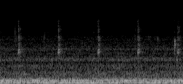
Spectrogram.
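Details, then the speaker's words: Chinese 5 kW diesel air heater with upgraded exhaust, powered by a VTOMAN Jump 1000, just firing up with the fan speeding up; low even combustion rumble with a soft fuel pump tick two to three times a second; normal running. "Fan's firing up. This will get a bit faster soon. It's looking good so far, guys."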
